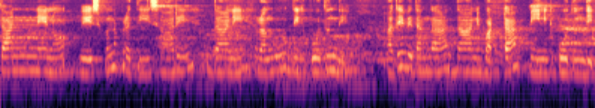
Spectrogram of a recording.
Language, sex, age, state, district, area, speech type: Telugu, female, 30-45, Andhra Pradesh, Konaseema, urban, spontaneous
